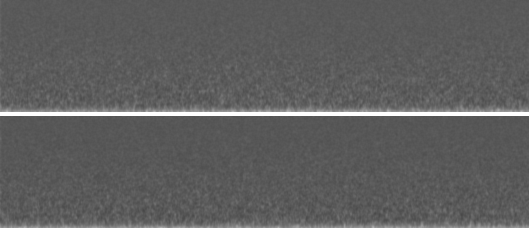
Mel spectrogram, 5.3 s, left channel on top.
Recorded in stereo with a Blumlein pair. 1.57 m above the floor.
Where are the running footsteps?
I don't hear running footsteps.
